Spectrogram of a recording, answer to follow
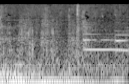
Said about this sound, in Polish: Co to? A to jest ognisko.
